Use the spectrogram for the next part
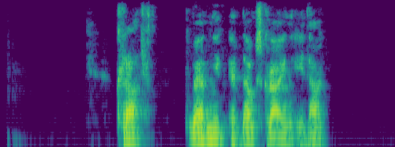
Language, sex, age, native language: Icelandic, male, 30-39, Portuguese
